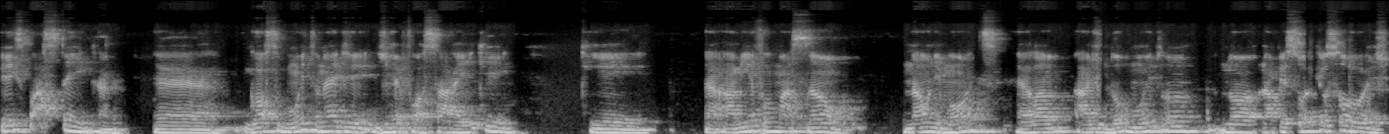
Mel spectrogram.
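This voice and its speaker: A man's medium-pitched voice at a very slow pace, with very even loudness. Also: ordinary pitch variation. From northern Minas Gerais, Brazil. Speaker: agronomist in irrigation. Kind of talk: interview.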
